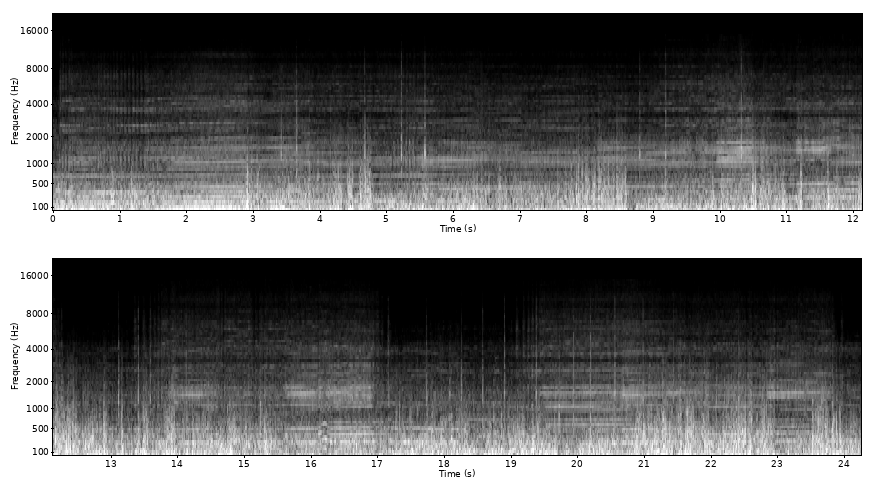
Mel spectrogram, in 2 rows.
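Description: Kawasaki Ninja SS 150's single-cylinder two-stroke engine running under way, its pitch repeatedly rising as it revs up and dropping as the throttle eases off.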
